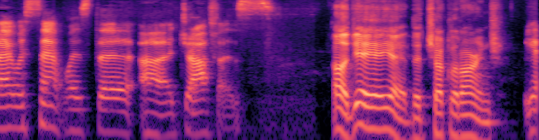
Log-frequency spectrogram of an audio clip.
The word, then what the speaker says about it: Jaffa: My favorite candy that I was sent was the Jaffas. Oh, yeah. The chocolate orange. Yeah, I love chocolate orange, and then the crunchies. You got to say it like an Aussie, though. It's a Jaffa.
